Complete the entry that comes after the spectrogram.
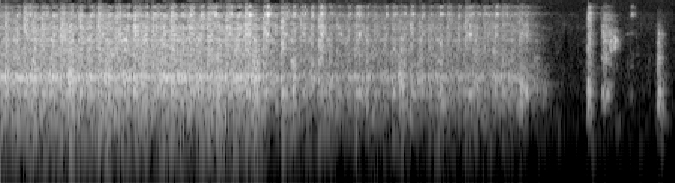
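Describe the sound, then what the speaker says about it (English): A sewing machine stitches along a drawn line on a quilt block, running steadily and close for several seconds, then stopping, followed by a few brief clicks and knocks. "sewing along your line, your drawn line"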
